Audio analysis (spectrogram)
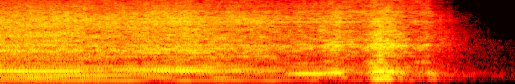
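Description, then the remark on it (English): A four-wheel drive pickup engine drones loudly and steadily, then revs up in a sharp surge near the end before quickly dying away to silence as the driver pulls back on the throttle when the truck starts bouncing, in a four-wheel drive pickup class competition. No voices. “If things start to go sour, he can pull back on the throttle and get one more shot.”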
